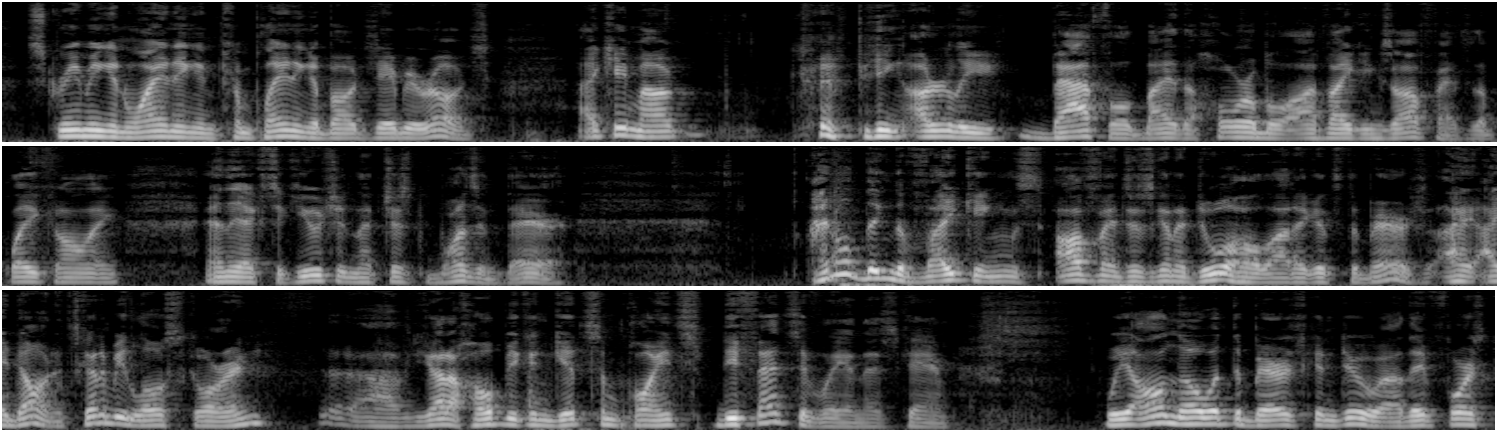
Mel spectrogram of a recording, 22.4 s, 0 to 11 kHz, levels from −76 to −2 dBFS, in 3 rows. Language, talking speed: English, 210 wpm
